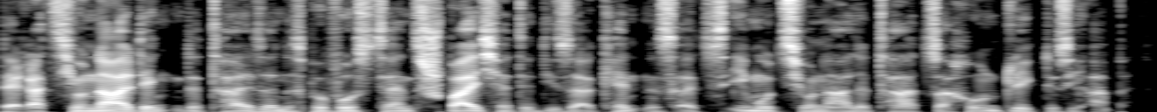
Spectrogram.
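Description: A man reading an audiobook aloud in a dramatic, expressive way. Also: sits low, normal speed, dry recording, clean studio sound. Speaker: narrator. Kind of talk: audiobook narration.

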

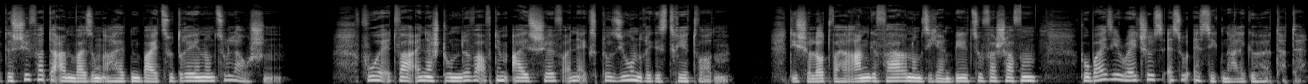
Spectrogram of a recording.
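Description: A woman reads an audiobook in a low, measured voice. Her delivery is steady and even, with clear diction. It sounds like scripted narration.

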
